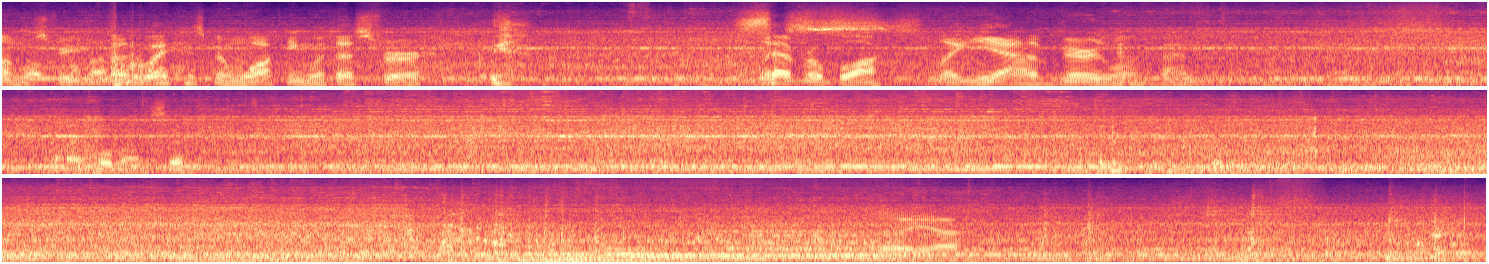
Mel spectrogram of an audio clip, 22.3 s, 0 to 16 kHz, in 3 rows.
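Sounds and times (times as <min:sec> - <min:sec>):
speech: 0:00.0 - 0:02.8, 0:03.7 - 0:06.3, 0:07.7 - 0:08.6
cable car wheels squealing: 0:02.6 - 0:04.9, 0:05.7 - 0:22.2
San Francisco cable car rumbling on rails: 0:09.2 - 0:22.2.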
